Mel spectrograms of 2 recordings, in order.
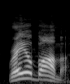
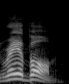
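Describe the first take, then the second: First: Rehoboam slipped into "ray-oh-BAH-ma"; name slip. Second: Said in the usual way. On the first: Real, not acted. Preacher naming the king to his congregation, Rehoboam misspoken as "ray-oh-BAH-ma". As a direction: stumble on Rehoboam, ending it like "Obama". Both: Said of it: "I mean, Rehoboam, excuse me".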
